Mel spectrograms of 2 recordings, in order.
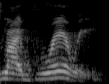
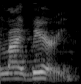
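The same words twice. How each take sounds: First: The middle is said with an r, 'brary'. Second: The middle sounds like the word 'bury'. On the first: The speaker calls it right. "but it's library" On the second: The speaker calls it wrong. "like they bur burying some lies"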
